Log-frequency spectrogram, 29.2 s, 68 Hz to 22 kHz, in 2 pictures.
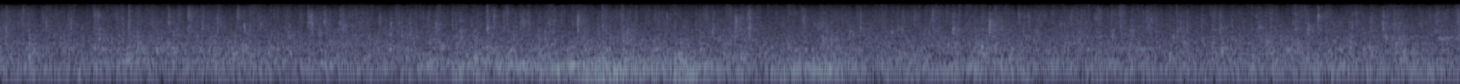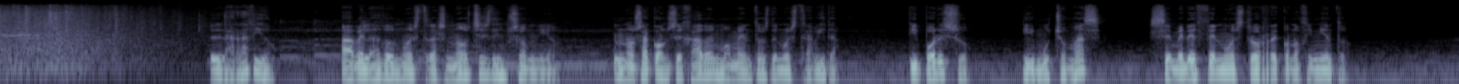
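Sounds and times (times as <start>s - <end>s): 
rain pattering on surfaces: 0.0s - 17.1s
speech: 16.8s - 23.1s, 23.7s - 28.2s.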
